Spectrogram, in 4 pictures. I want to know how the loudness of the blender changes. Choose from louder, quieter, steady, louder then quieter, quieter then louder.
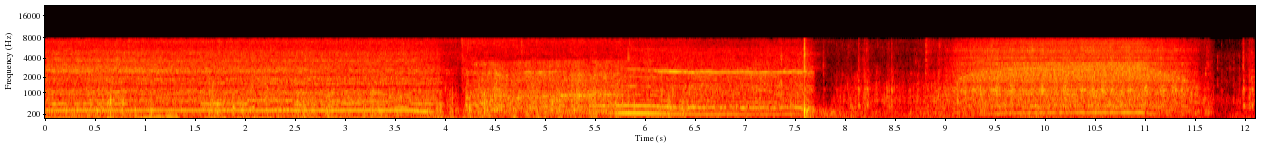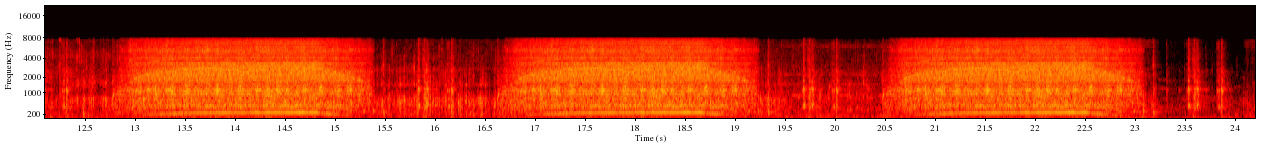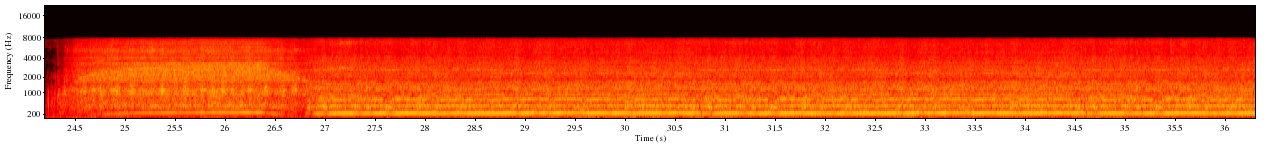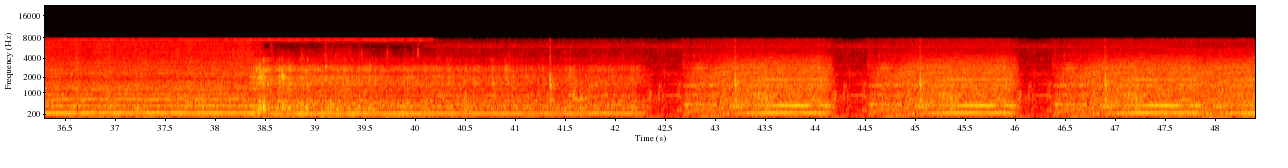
steady.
